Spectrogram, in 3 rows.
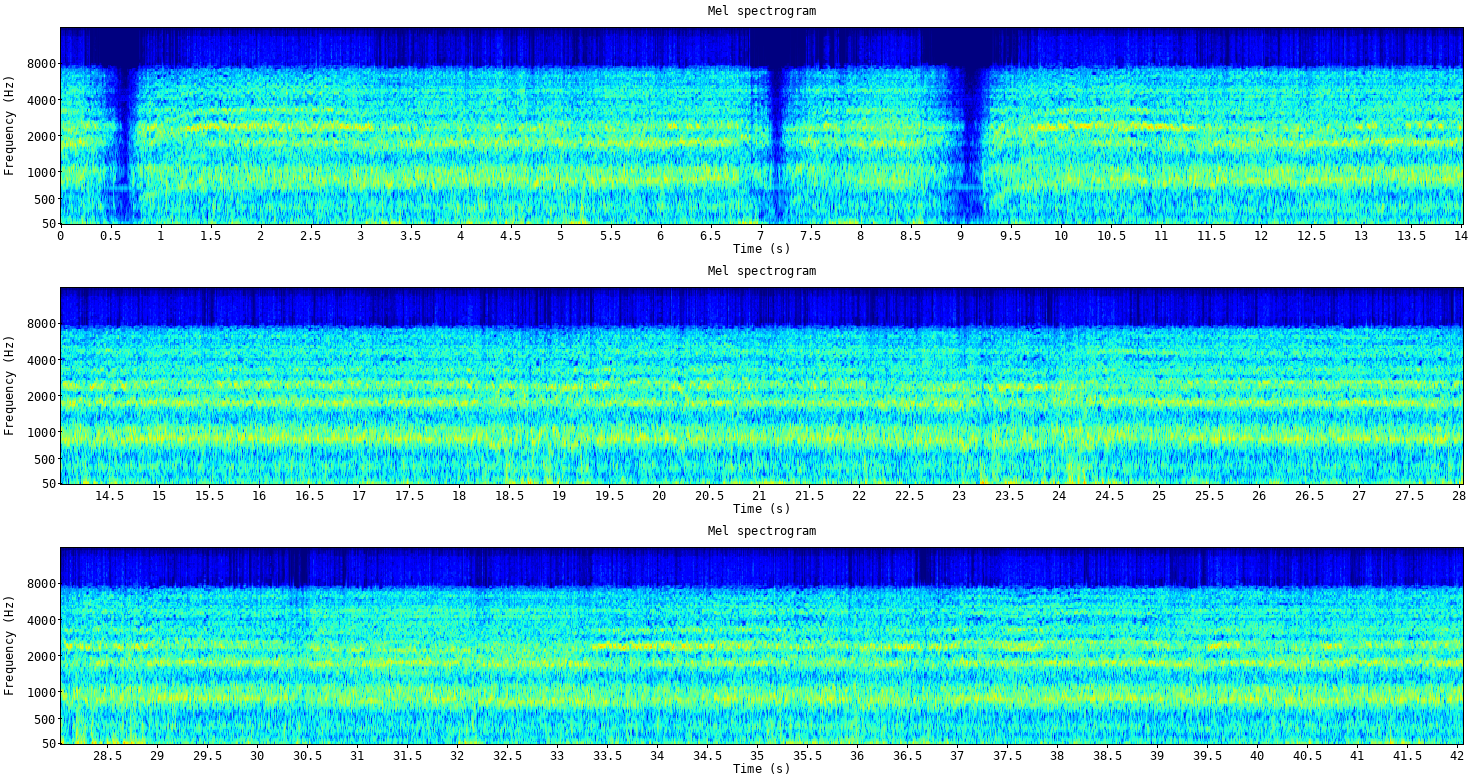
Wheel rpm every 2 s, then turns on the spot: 150, 210, 210, 160, 130, 210, 220, 240, 230, 220, 230, 210, 230, 230, 230, 220, 210, 220, 220, 220, 230.
none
